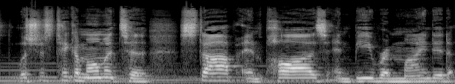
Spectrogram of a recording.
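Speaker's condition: No condition

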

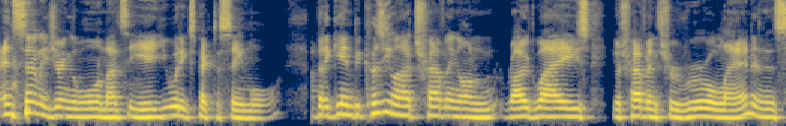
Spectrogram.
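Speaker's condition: No condition

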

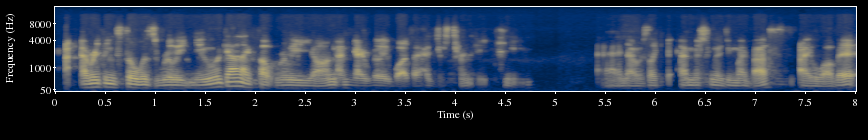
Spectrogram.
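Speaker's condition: Cleft lip and palate

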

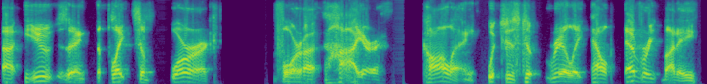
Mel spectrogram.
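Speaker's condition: Spasmodic dysphonia; over a decade since onset, voice sounds unique, can do interviews, understood by listeners

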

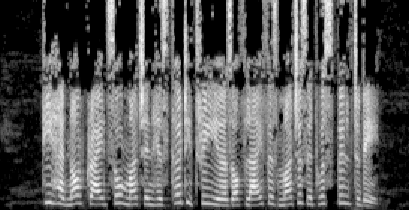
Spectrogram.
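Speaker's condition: No condition

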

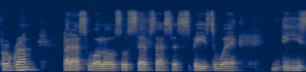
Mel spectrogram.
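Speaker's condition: No condition

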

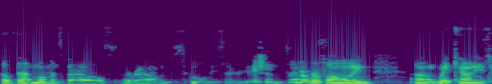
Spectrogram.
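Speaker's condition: No condition

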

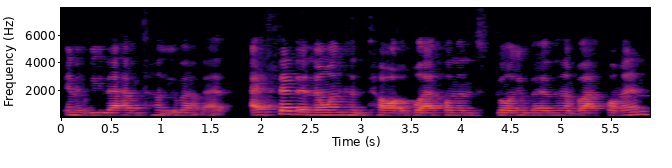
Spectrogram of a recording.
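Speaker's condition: Cerebral palsy; from birth

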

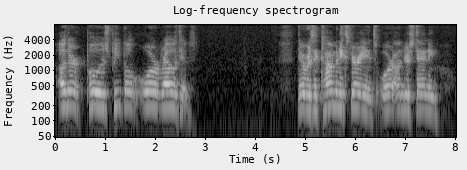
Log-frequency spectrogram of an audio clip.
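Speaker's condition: Spastic cerebral palsy, moderate; from spinal meningitis at birth, born 2 months premature, mainly legs, secondarily arms and hands

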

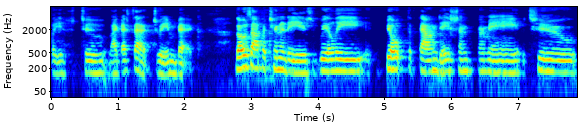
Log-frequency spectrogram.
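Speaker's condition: Deafness; two cochlear implants after Esteem battery died at 10 years

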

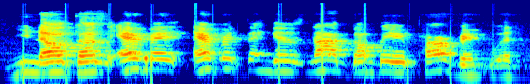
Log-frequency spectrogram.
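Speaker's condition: Aphasia after stroke; aphasia after three strokes, onset as young man, wheelchair user; talks a little different, listeners must work to understand

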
